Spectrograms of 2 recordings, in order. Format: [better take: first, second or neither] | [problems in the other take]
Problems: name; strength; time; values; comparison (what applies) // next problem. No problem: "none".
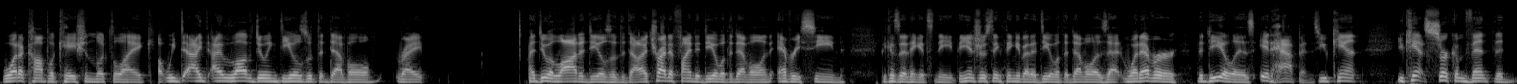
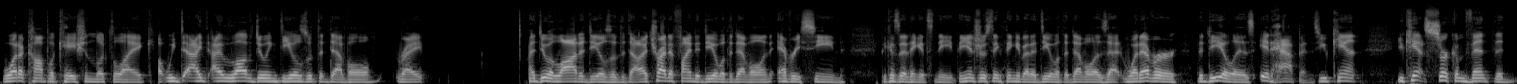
neither | none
